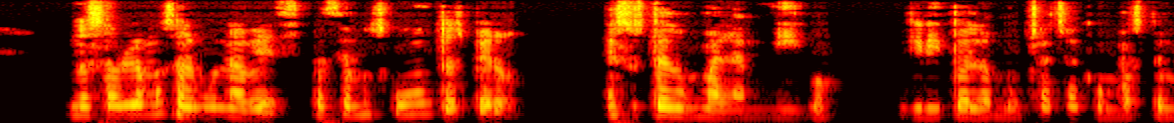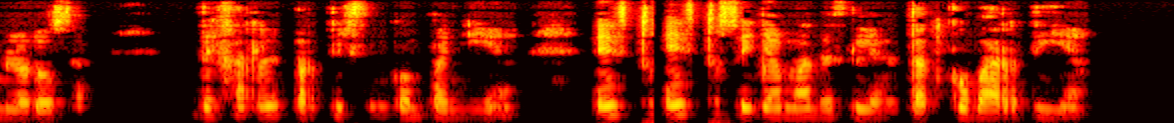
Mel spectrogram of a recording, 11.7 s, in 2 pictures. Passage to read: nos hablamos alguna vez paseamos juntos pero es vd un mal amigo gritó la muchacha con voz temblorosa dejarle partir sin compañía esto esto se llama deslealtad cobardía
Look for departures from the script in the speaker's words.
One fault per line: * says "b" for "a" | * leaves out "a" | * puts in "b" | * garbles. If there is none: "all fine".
all fine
